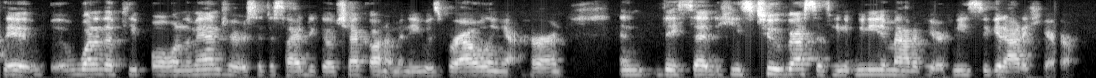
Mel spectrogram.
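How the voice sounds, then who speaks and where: A woman with a lowish voice, heard through dull audio, appears as a podcast guest and dog rescuer. In a casual interview, she tells stories in a relaxed yet earnest manner.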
